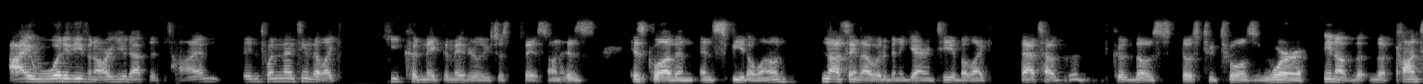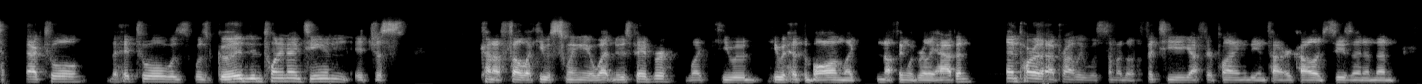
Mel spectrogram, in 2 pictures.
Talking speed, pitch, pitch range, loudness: 220 wpm, 110 Hz, 105-130 Hz, -20 LUFS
